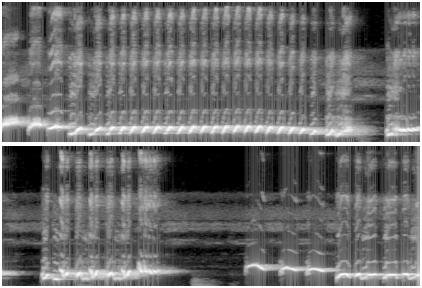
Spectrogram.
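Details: White-rumped shama at night, singing a long rapid series of evenly repeated mid-pitched whistled notes, followed by short bursts of warbling phrases separated by brief pauses.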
